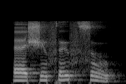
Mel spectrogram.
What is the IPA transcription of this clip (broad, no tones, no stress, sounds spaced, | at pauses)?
ɛ ʃ ɨ f ɾ ɨ f s u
